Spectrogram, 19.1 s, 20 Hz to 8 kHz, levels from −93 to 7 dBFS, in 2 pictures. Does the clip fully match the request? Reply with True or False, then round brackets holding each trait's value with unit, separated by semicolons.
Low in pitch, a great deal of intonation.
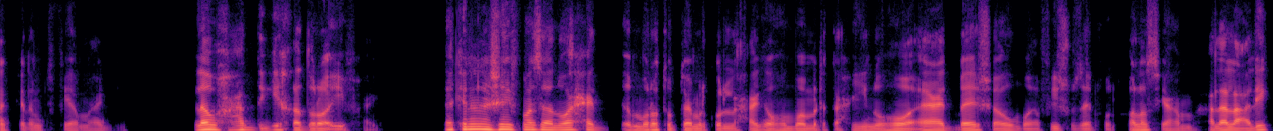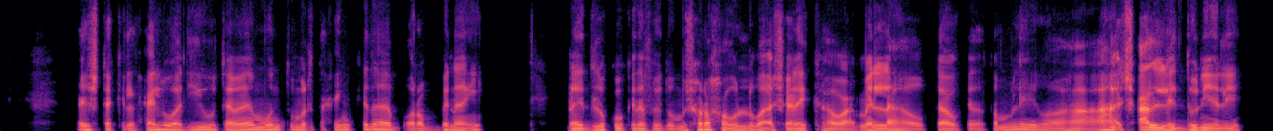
False (105 Hz; 3.7 semitones)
